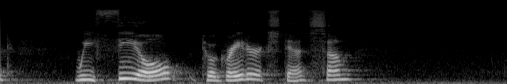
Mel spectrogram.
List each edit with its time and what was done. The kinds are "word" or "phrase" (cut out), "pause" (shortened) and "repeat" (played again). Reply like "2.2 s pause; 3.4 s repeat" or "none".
none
